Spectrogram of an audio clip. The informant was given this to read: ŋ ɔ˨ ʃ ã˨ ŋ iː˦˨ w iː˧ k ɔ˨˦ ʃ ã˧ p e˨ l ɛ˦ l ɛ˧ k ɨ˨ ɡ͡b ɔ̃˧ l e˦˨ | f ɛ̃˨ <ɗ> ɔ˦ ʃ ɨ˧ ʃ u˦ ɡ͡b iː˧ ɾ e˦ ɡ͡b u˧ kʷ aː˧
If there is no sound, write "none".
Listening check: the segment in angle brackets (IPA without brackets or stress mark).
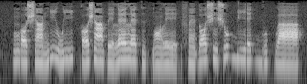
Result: ɗ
